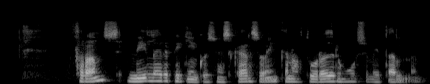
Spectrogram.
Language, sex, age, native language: Icelandic, male, 40-49, Icelandic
